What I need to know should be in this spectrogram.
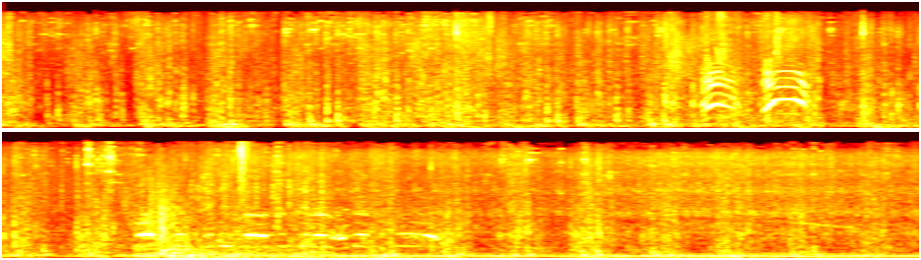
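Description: Horse hooves thud on sand at a gallop.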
